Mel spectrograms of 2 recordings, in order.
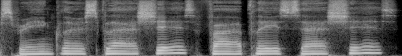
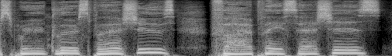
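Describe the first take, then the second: First: The voice sounds bright and twangy. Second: The voice sounds dark without twang. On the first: "adding all of this extra twang" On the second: "as opposed to"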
